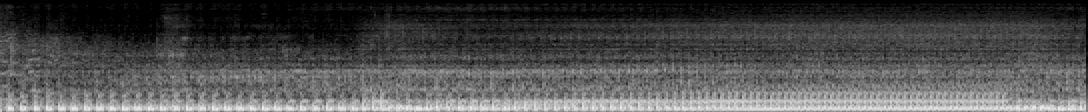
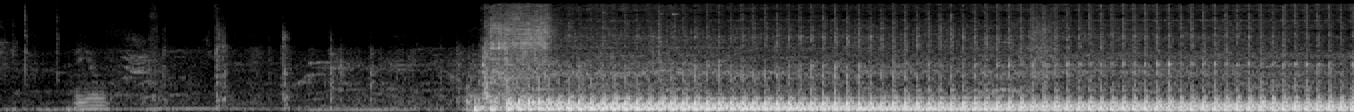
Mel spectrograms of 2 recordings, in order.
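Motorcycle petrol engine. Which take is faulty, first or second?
second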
